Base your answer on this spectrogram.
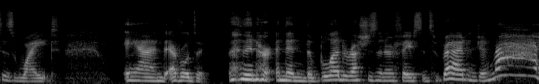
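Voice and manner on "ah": high squeaky "Ah" like a newborn's first wail; imitated newborn cry. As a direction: mimic the baby's first cry, pitched way up. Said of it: "she's crying".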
